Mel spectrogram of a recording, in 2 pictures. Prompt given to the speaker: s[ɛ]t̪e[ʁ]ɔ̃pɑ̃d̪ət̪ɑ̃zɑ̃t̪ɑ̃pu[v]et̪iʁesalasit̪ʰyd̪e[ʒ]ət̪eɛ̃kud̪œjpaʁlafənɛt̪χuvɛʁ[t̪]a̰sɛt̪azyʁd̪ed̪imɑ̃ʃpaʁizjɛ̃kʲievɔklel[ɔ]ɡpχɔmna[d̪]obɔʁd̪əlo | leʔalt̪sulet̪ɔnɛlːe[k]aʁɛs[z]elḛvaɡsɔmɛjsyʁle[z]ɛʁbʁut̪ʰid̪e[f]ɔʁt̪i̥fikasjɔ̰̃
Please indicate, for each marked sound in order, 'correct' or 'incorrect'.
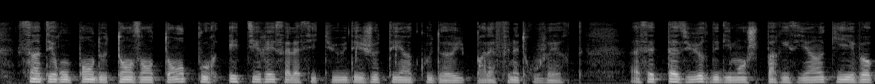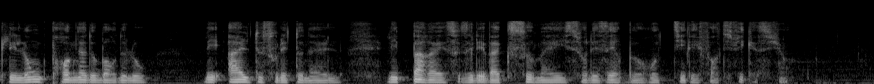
incorrect, correct, incorrect, correct, correct, incorrect, correct, incorrect, correct, correct, correct

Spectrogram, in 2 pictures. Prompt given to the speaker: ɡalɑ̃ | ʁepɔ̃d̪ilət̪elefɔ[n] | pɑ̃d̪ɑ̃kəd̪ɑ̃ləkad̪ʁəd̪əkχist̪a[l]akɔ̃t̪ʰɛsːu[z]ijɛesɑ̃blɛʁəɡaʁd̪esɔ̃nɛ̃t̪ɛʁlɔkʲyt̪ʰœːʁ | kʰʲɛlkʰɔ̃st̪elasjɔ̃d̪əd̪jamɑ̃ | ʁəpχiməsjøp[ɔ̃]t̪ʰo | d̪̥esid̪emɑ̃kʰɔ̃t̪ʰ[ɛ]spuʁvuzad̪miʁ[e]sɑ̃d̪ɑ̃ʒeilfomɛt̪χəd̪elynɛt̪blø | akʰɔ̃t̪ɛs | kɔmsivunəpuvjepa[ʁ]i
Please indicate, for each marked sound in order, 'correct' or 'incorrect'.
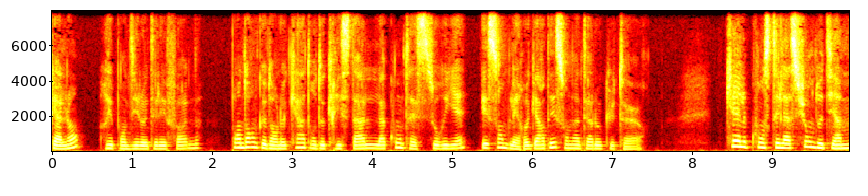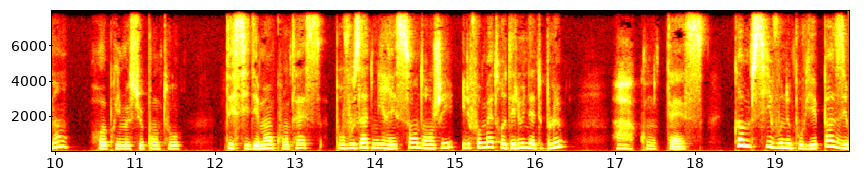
correct, incorrect, incorrect, correct, correct, correct, incorrect

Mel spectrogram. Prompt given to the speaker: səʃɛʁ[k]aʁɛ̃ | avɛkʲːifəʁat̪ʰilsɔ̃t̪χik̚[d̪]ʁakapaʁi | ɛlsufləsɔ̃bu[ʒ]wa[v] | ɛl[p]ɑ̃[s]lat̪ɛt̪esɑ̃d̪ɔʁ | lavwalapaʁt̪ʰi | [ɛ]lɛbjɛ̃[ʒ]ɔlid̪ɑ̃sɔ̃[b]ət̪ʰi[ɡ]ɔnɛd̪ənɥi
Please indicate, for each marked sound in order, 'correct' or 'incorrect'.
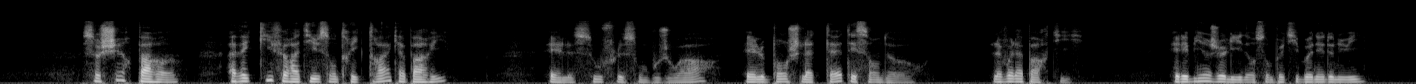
incorrect, incorrect, correct, incorrect, correct, incorrect, correct, correct, incorrect, incorrect

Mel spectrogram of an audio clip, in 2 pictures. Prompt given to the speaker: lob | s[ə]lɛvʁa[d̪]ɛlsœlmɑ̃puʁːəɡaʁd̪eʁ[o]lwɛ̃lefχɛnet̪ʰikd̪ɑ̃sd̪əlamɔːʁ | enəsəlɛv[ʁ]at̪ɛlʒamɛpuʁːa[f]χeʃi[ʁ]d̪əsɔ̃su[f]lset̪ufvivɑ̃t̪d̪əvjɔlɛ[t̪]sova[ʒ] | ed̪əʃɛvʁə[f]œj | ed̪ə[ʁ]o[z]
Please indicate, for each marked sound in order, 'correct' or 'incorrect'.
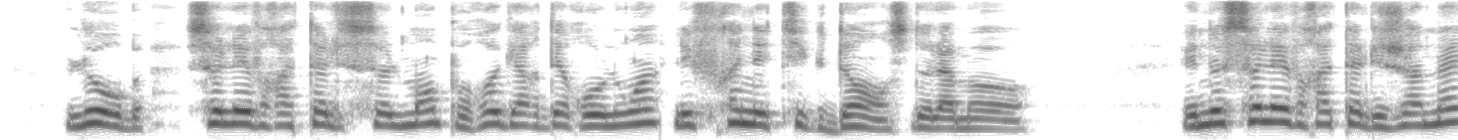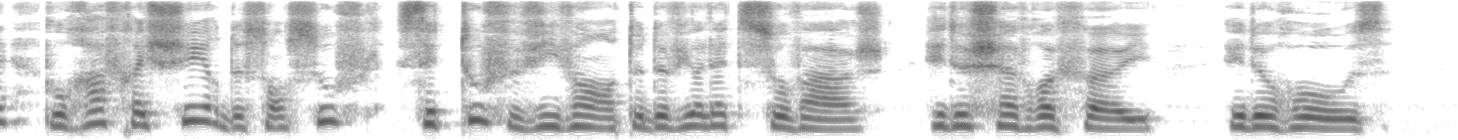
correct, incorrect, correct, correct, correct, correct, correct, correct, correct, correct, correct, correct

